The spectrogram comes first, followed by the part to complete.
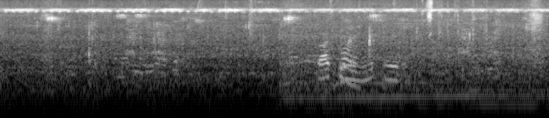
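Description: Night insects chirring in a steady, high-pitched trill, with low voices talking briefly about halfway through.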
